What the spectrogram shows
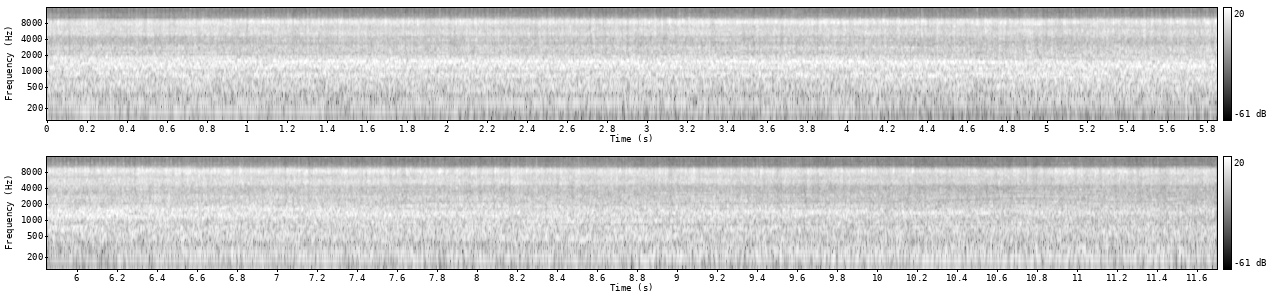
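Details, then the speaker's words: Cub Cadet riding mower tractor, blades engaged at high revs: harsh metal-on-metal rattle and ringing under load from worn blade spindle bearings; deck also scalps grass, cutting low on one side. "cuando pongo las navajas a trabajar tiene un ruido metálico un ruido feo no un ruido fuerte como un metal con metal los baleros"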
